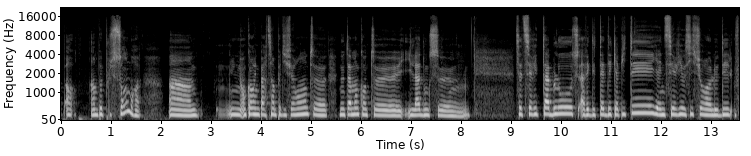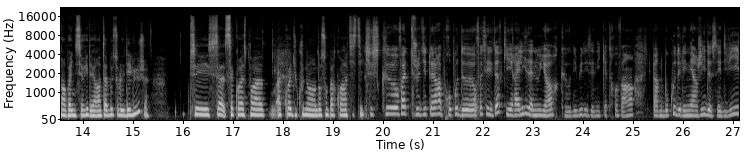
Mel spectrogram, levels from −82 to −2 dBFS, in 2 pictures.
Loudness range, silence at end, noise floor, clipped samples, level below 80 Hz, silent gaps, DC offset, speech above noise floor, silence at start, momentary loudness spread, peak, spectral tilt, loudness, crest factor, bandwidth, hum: 9 LU; 0 s; -53 dBFS; under 0.1%; -62 dBFS; none; under 0.1%; 28 dB; 0.05 s; 13 LU; -8 dBFS; -5.5 dB/octave; -25 LUFS; 16 dB; 17 kHz; none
